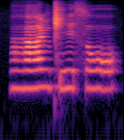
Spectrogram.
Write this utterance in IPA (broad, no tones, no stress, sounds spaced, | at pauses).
ɦ a ɳ ɡ͡ǁ e s ɔ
